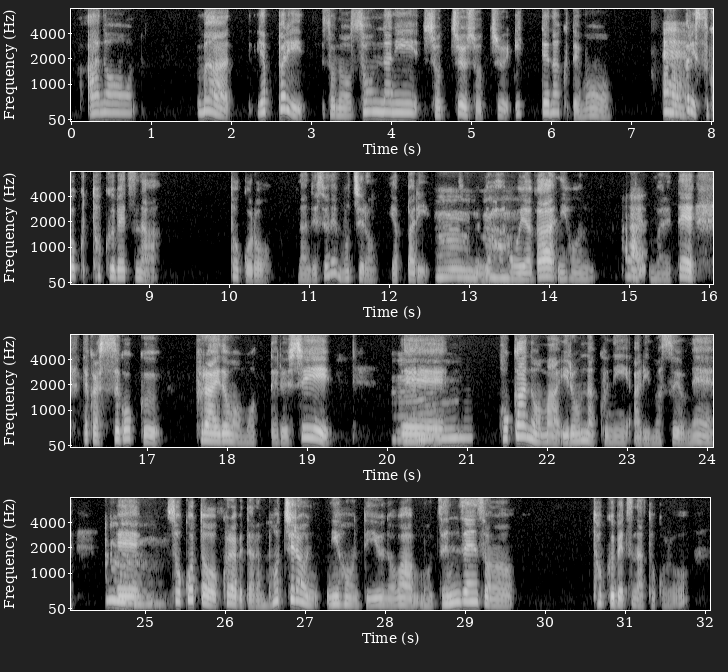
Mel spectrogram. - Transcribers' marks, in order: tapping; distorted speech; static; other background noise
- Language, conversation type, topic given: Japanese, podcast, 子どもに自分のルーツをどのように伝えればよいですか？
